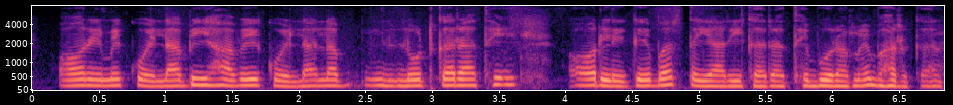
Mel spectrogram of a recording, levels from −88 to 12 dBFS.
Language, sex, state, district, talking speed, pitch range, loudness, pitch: Chhattisgarhi, female, Chhattisgarh, Raigarh, 165 wpm, 185-210 Hz, -15 LUFS, 195 Hz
